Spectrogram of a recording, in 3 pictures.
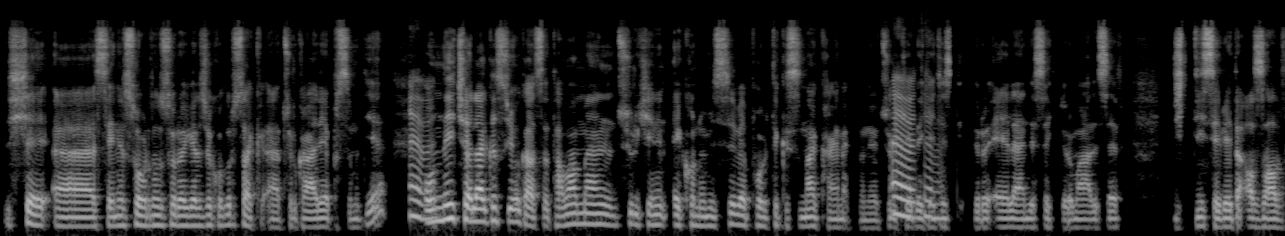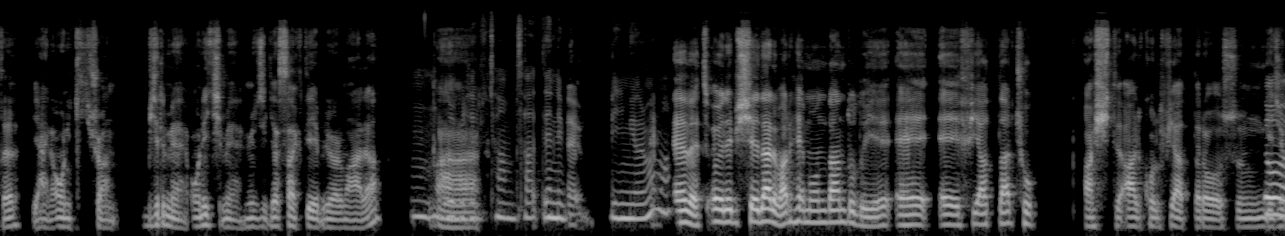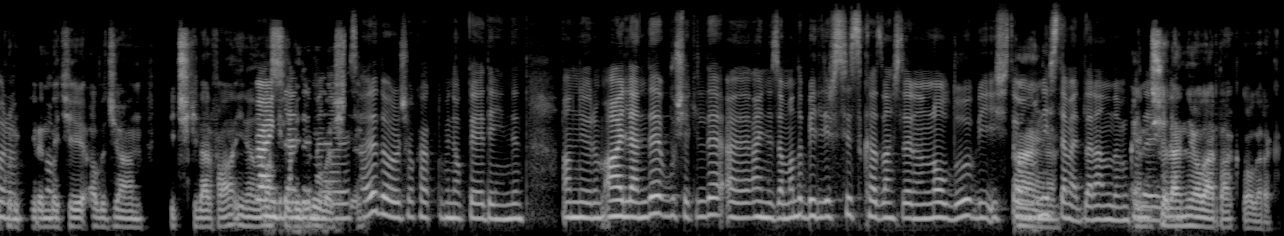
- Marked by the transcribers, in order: none
- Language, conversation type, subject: Turkish, podcast, Hayatınızda bir mentor oldu mu, size nasıl yardımcı oldu?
